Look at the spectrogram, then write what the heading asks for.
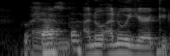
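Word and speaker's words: Procházka: So number 4 and 5 is Alexander Rakic and Jiri Prochazka. Is that how you say it? They I think are they said it's Prokrajec, which it's not right at all, but okay. Prochaska.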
